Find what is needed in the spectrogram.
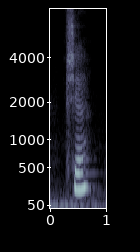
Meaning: nominative/accusative neuter singular of všechen
- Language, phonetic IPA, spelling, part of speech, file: Czech, [ˈfʃɛ], vše, pronoun, Cs-vše.ogg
